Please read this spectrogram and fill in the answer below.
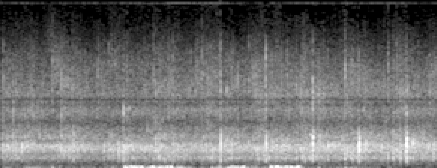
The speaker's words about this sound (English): All right, now, pause. If y'all gonna pause, don't give me no pity party applause, all right? I'm gonna need me a good black church applause.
